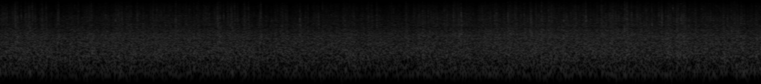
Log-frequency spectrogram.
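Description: Faint, steady rain sound, an even hiss just above silence.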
